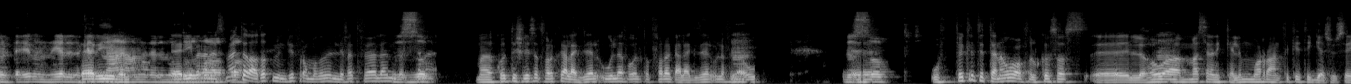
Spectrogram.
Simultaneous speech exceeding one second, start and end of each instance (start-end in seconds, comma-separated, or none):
0.8-2.5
